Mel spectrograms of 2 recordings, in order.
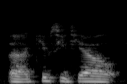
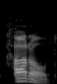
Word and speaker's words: kubectl: So when I say kubectl, list out my pods, things like that, or deploy this Nginx service, kubectl, and that's how you pronounce it correctly for those who are listening, is kubectl communicates with the Kubernetes API. – I've heard it called Cuddle. Do you not call it Cuddle? – Kubectl.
